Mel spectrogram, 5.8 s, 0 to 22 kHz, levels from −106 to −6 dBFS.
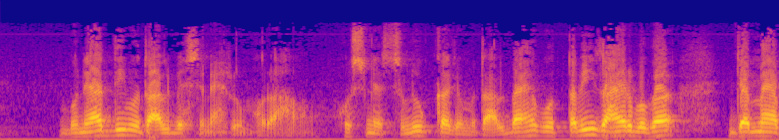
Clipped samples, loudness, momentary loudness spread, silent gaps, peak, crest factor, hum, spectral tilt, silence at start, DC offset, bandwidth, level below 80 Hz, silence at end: under 0.1%; -24 LUFS; 14 LU; none; -10 dBFS; 14 dB; none; -4.5 dB/octave; 0.45 s; 0.4%; 11.5 kHz; -60 dBFS; 0 s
